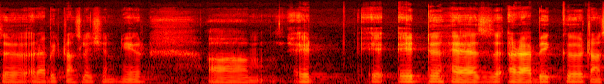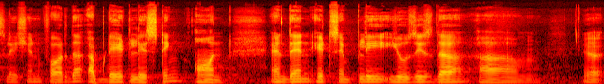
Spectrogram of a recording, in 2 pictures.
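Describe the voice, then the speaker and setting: A man explaining a software setting step by step in a halting, methodical way, pausing often as he walks through a screen recording. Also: medium pitch, clean tone, in a large hall. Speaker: software tutorial presenter.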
